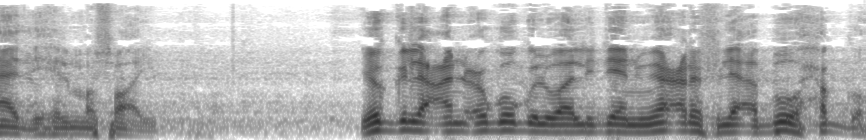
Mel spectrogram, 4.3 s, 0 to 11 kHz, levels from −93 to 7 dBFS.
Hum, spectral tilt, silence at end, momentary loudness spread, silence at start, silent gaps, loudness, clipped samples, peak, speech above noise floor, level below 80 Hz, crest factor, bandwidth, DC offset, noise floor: none; -5 dB/octave; 0 s; 10 LU; 0 s; none; -21 LUFS; under 0.1%; -2 dBFS; 32 dB; -56 dBFS; 20 dB; 10.5 kHz; under 0.1%; -53 dBFS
